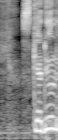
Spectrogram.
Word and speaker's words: schedule: Schedule, this is called schedule and schedule both. Schedule we call in American accent, schedule we call in British.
